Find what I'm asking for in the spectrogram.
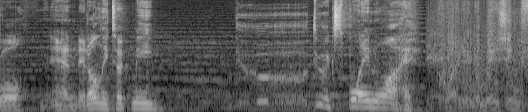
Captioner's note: groaning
